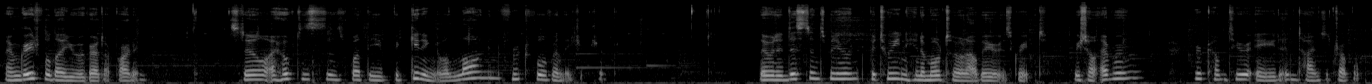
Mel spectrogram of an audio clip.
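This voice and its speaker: A woman's voice: mid-range voice, brisk, dark tone, faint music behind, close to an everyday voice, rough recording. A woman reading the part of a formal, polite young man who brings good fortune. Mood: earnest. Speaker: voice reader of a game story.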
